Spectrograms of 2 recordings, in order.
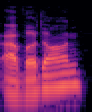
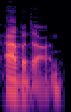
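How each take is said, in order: First: It is said with Hebrew pronunciation. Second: It is said with English pronunciation. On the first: "in Hebrew, it's Avadon" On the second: "but it's Abaddon"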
